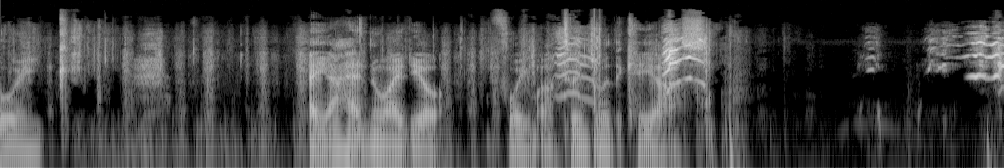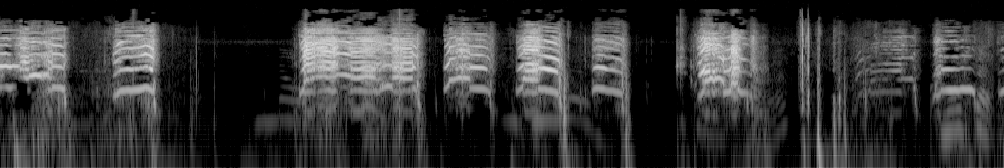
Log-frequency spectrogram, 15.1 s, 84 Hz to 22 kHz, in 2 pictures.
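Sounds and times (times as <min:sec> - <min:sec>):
fox yelping and whining: 0:03.4 - 0:05.4, 0:06.4 - 0:08.8, 0:09.7 - 0:13.3, 0:14.0 - 0:15.0.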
